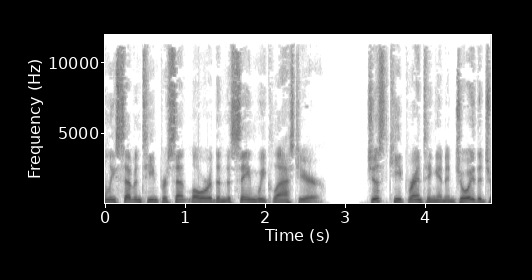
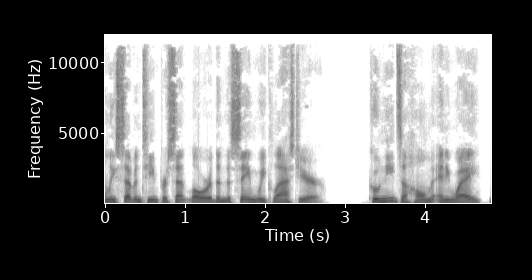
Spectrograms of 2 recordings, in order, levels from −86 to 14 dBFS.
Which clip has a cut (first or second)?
first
